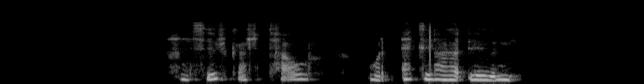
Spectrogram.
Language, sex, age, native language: Icelandic, female, 30-39, Danish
